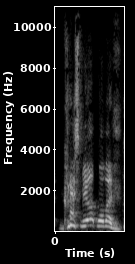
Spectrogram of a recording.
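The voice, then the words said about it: Mock Scottish accent, Groundskeeper Willie. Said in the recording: “There's how you do a Scottish accent”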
